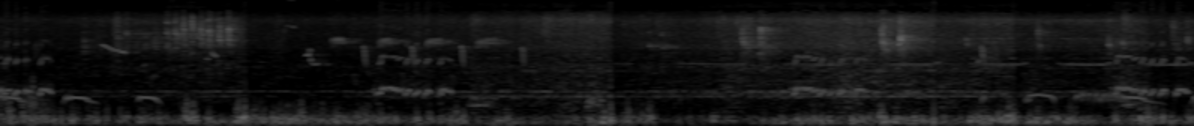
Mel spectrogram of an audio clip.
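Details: Peaceful dove calling with short bubbling trilled coos, repeated every two to three seconds, against a constant low rumble and thin high twitters from other birds.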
